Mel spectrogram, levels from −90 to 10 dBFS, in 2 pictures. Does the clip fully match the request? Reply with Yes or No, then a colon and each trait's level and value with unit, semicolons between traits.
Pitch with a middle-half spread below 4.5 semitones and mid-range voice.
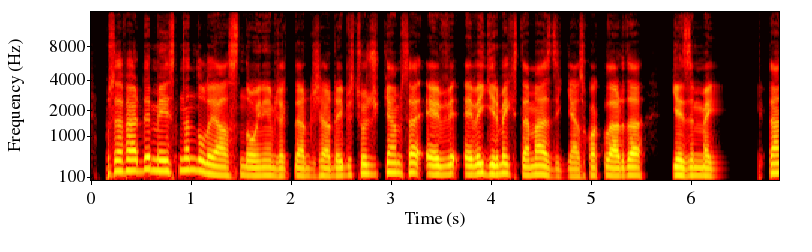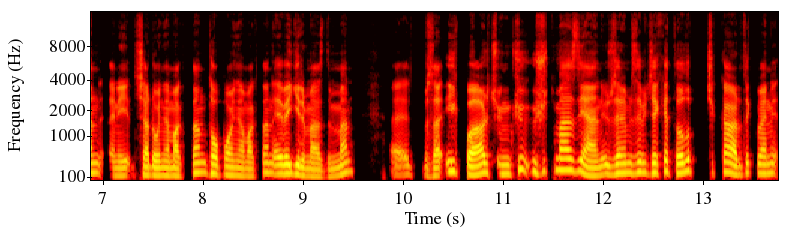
No: average, 4.9 semitones; medium, 145 Hz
